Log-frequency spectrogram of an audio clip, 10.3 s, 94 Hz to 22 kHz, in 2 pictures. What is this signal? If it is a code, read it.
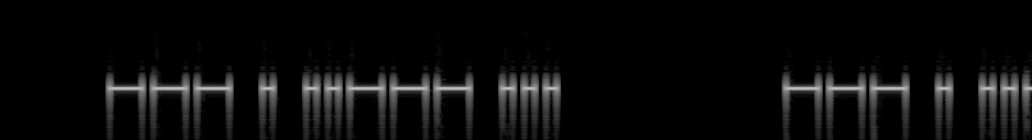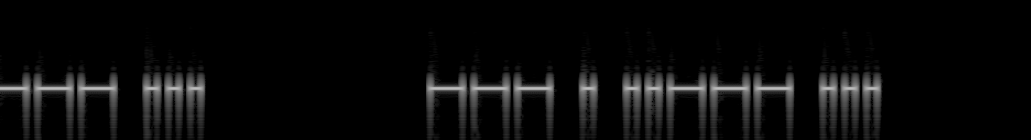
Morse code, heard as a keyed tone, about 21 wpm, 700 Hz. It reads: OE2S OE2S OE2S
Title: DXCC-100 Call Signs - 4 Characters - Repeated 3x - 22wpm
